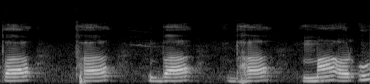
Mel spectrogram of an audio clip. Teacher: जब हम उ बोलते हैं और प से म बोलते हैं तो हमारे दोनों ओठ आपस में लड़ते हैं। बोल के देखिए, प से म प फ ब भ म और उ, तो ओठ लड़ते हैं। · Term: ओष्ठ वर्ण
